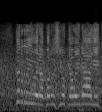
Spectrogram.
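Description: A male football commentator shouting rapid, high-pitched words in Spanish in celebration of a goal, starting about a third of a second in after a brief lull.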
